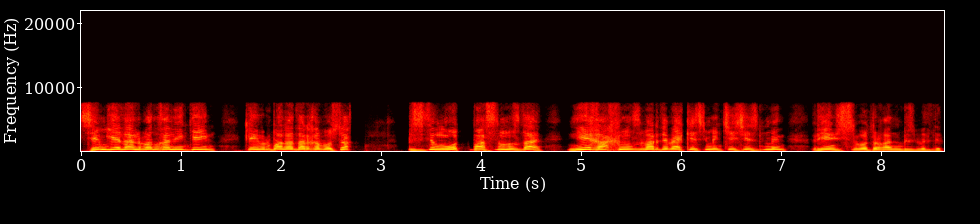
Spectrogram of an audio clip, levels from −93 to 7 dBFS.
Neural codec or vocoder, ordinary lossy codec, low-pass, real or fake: codec, 16 kHz, 4 kbps, FreqCodec, smaller model; none; none; fake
